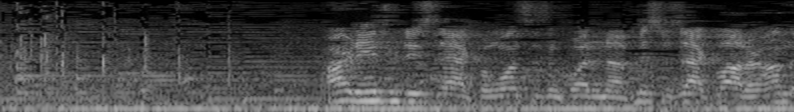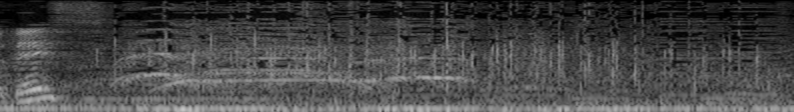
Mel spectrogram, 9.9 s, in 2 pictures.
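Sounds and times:
audience applause: 0.0s - 1.2s, 5.6s - 9.9s
speech: 2.0s - 6.3s.

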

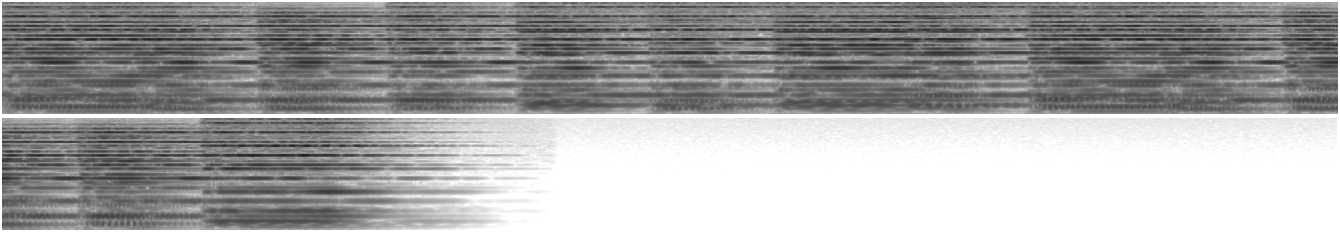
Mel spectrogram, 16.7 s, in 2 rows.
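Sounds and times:
organ: 0.0s - 11.2s.

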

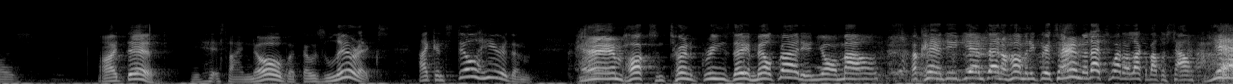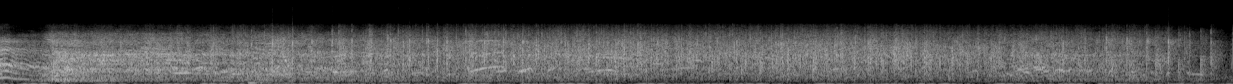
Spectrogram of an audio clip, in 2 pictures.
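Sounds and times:
speech: 0.0s - 0.4s, 1.0s - 13.5s
laughter: 8.8s - 10.6s, 11.9s - 18.7s, 22.1s - 24.6s
large audience applause: 12.7s - 24.6s.

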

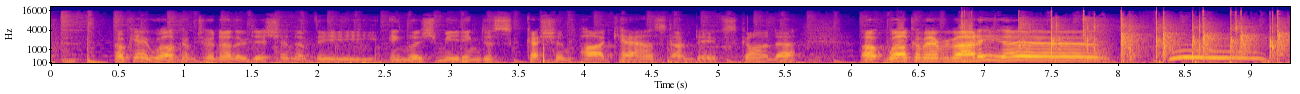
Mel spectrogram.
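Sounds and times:
speech: 0.5s - 9.2s
crowd applause handclaps: 7.2s - 9.2s
voice whooping in long sliding tones: 7.5s - 9.2s.

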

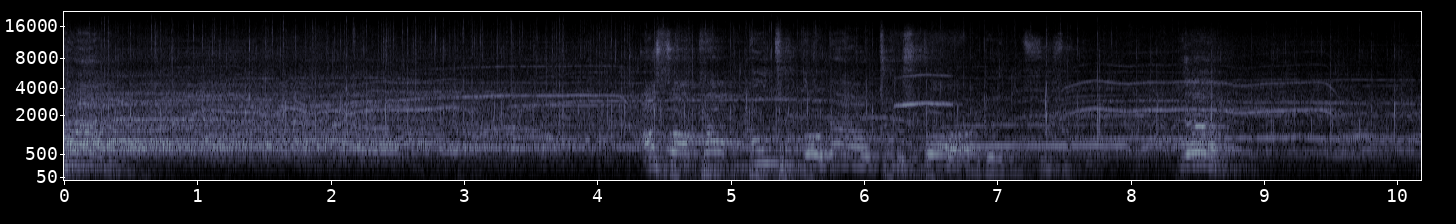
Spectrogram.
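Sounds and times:
crowd screaming and cheering: 0.0s - 10.1s
speech: 4.4s - 7.7s, 8.4s - 8.8s.

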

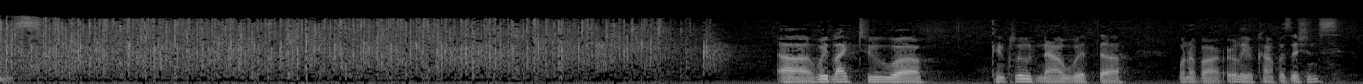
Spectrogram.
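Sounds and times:
audience applause for drummer: 0.0s - 7.3s
speech: 7.8s - 13.5s.

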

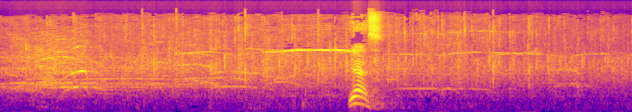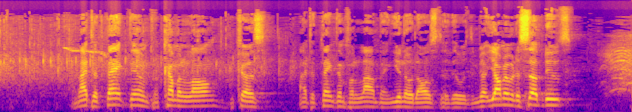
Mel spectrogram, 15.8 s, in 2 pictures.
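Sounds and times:
audience applause: 0.0s - 11.6s
speech: 4.4s - 4.9s, 8.9s - 15.1s.

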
